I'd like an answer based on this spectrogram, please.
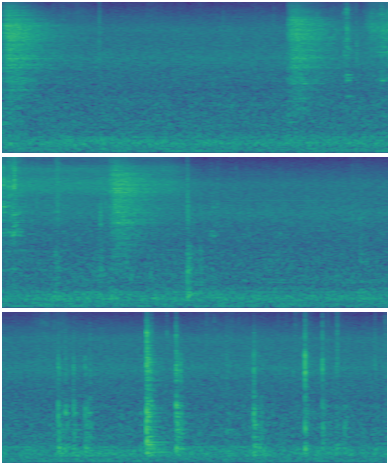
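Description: Clear plastic hose being coiled by hand around brackets on a metal hopper box: a few brushing swishes, then, from about eight seconds in, a run of light taps and clinks as the hose and its fittings knock against the metal.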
